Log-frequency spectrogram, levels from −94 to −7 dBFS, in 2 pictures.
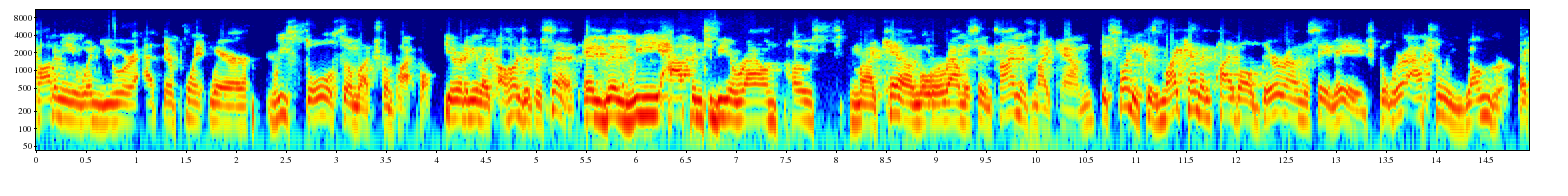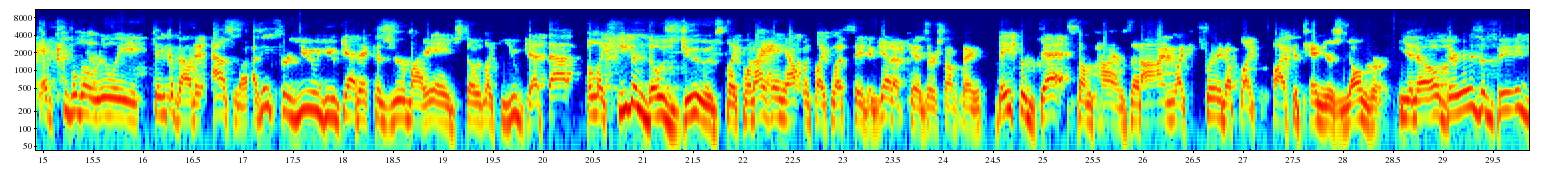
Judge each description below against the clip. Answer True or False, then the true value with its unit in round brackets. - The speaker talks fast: True (245 wpm)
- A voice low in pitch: False (155 Hz)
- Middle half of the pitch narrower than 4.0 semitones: False (4.3 semitones)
